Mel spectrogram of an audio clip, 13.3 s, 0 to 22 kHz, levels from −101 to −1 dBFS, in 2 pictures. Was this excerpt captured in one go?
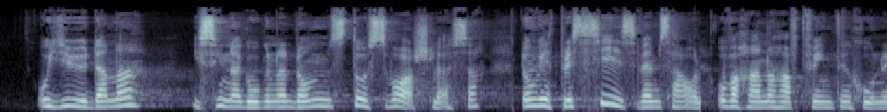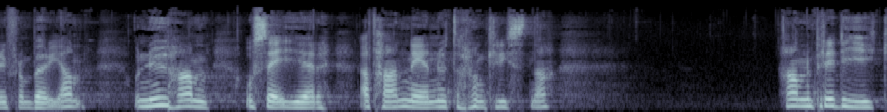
no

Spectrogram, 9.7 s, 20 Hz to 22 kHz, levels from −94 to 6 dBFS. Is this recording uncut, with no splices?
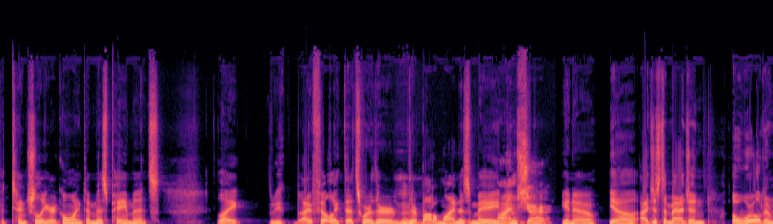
yes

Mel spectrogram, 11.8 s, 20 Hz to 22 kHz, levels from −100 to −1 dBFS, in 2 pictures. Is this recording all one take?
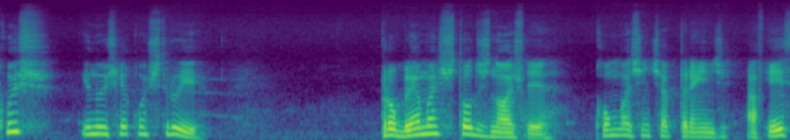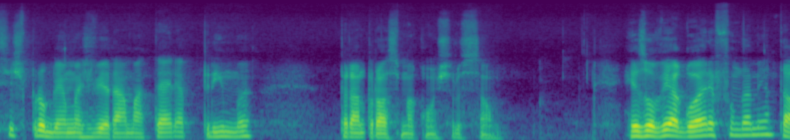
no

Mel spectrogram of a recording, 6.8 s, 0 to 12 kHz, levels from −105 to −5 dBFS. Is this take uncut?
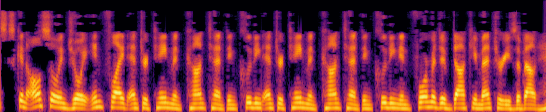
no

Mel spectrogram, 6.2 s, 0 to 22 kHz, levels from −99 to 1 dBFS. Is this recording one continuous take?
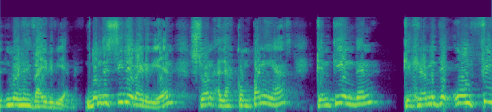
no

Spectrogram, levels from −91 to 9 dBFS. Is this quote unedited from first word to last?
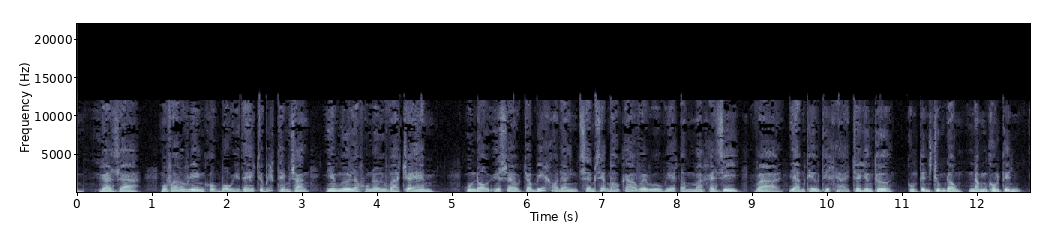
no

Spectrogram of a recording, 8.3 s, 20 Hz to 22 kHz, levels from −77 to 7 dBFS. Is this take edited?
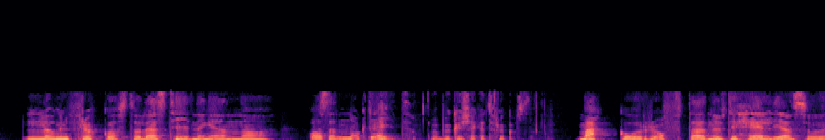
yes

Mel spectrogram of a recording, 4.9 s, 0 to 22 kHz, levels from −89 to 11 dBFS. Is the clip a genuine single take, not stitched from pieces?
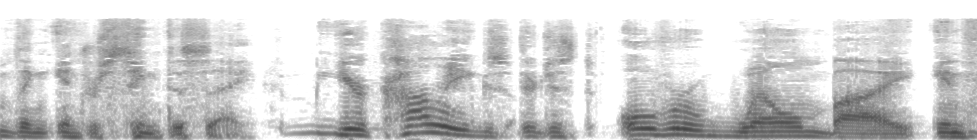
yes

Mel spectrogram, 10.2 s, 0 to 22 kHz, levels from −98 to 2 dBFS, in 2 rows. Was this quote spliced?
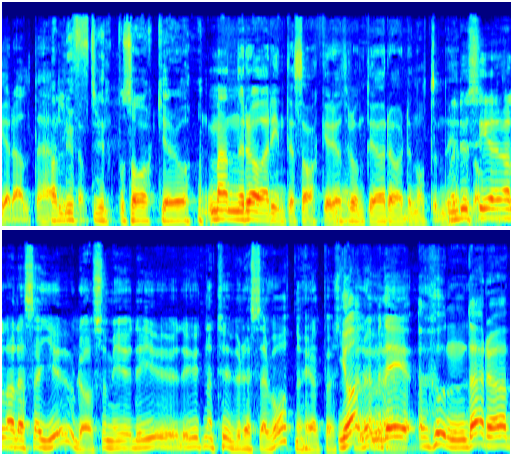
no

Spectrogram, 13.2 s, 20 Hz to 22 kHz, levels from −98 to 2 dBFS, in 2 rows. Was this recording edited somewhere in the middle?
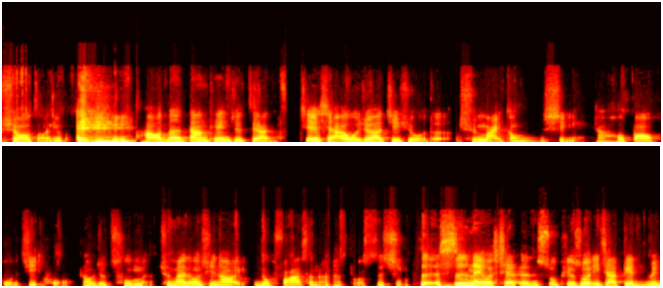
no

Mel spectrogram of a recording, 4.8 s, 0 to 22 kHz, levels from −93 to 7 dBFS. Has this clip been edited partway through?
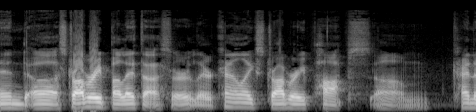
no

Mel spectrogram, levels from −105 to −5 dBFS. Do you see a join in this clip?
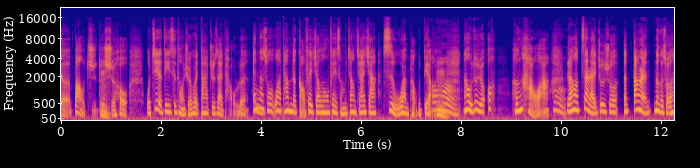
no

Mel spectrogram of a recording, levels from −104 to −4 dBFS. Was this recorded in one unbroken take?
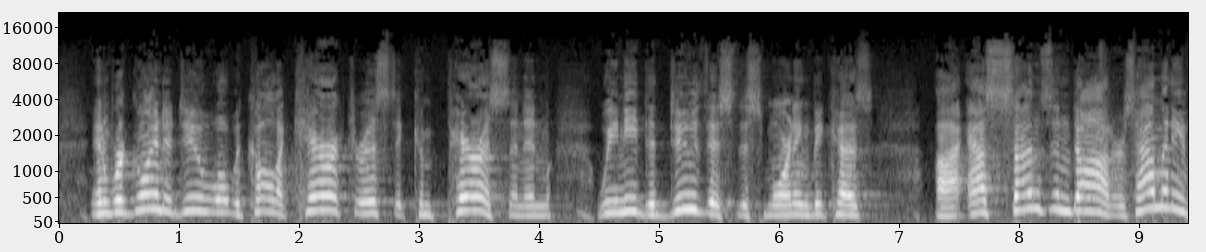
yes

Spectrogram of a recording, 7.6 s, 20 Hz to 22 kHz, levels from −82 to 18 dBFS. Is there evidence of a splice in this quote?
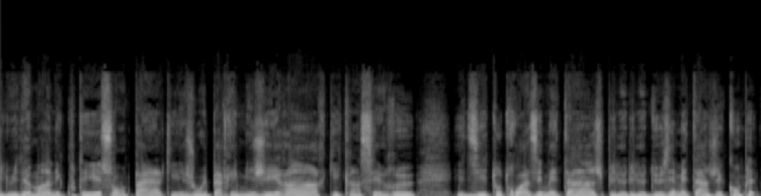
yes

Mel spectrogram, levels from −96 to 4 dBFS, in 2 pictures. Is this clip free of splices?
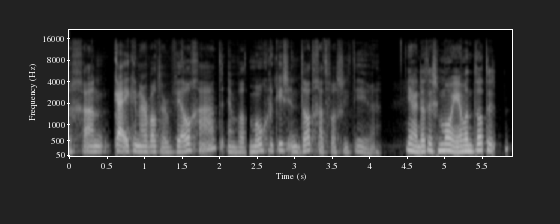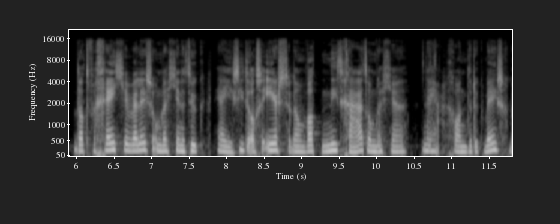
no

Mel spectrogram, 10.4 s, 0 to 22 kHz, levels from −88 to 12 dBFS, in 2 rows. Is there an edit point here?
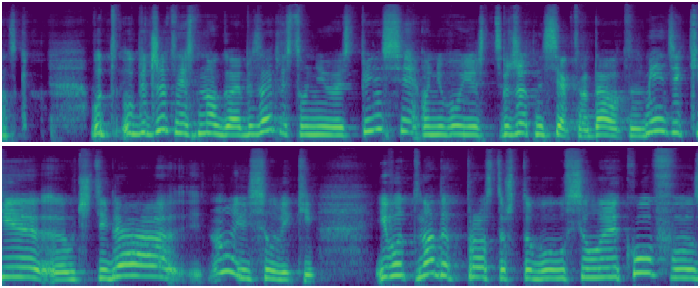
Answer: no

